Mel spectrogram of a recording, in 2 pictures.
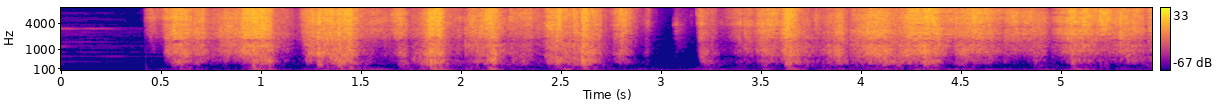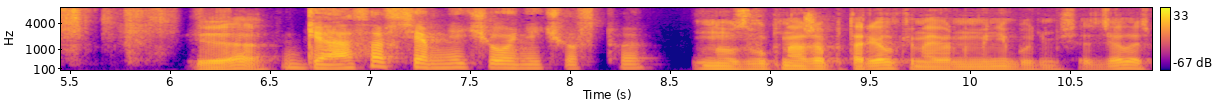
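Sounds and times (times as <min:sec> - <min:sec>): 
styrofoam being rubbed: 0:00.4 - 0:06.1
speech: 0:06.1 - 0:10.9.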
